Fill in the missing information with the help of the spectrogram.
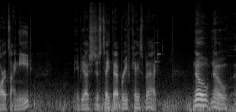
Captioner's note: thunder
